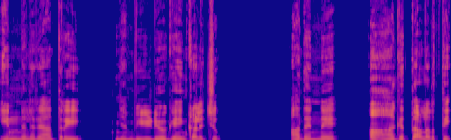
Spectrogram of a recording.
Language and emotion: Malayalam, sad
